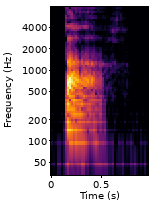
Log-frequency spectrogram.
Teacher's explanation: Final T not pronounced.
